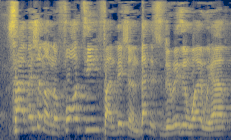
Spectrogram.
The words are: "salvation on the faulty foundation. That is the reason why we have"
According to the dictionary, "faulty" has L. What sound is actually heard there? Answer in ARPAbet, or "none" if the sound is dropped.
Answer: none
